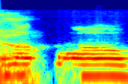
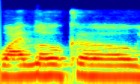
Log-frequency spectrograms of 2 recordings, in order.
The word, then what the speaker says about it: YLOPO: It's just tricky for people to pronounce it. I get Yeah. YLOPO, YLOCO, YOLO.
